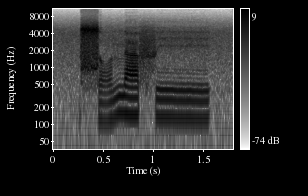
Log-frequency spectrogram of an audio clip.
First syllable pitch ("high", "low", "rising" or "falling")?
rising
